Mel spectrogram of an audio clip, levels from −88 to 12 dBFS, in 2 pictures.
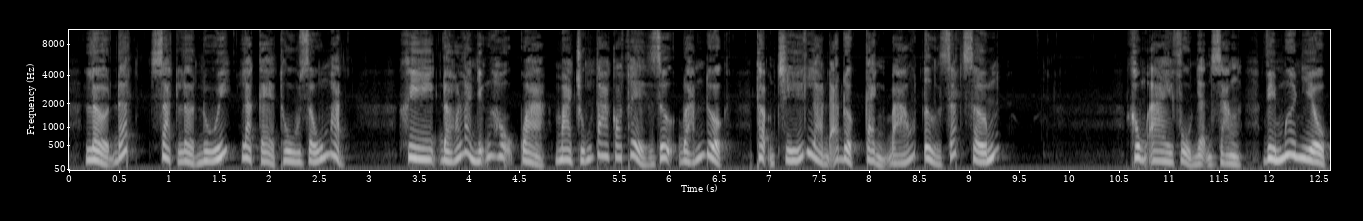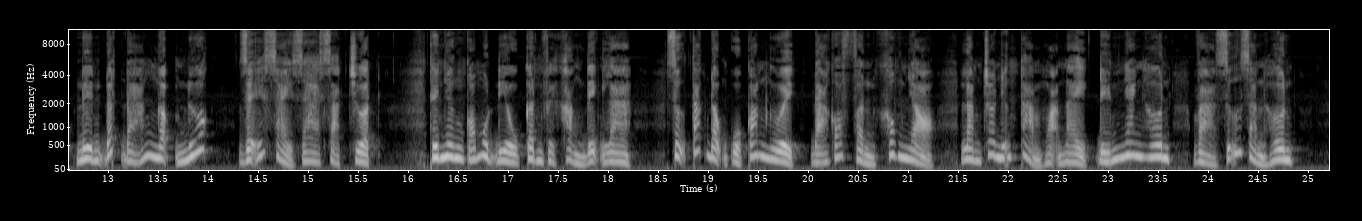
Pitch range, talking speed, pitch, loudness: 170-245 Hz, 205 wpm, 195 Hz, -25 LUFS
